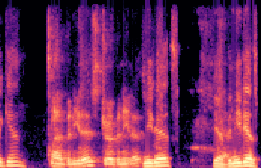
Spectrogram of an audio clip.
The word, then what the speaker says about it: Benitez: Benitez, Joe Benitez.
